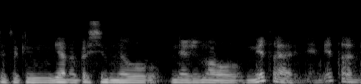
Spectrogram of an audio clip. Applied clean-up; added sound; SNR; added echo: neural mask model DeepFilterNet 3.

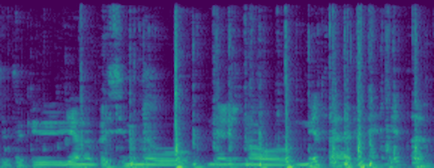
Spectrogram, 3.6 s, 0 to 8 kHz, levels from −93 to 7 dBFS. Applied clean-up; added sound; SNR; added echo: classical method WPE with log-MMSE.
